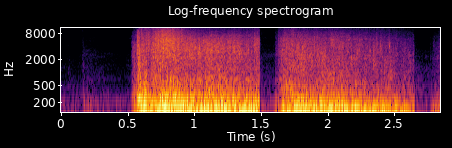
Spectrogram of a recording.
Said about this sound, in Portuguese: O outro TIE Fighter explode. Vocês só se abaixam por causa dos destroços que tá voando.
